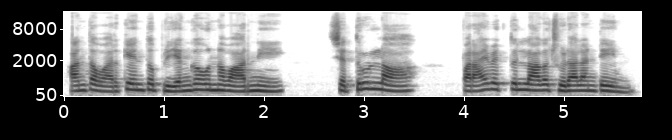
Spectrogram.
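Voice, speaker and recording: A woman's voice: mid-range voice, a little mellow. Woman narrating a moral story.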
